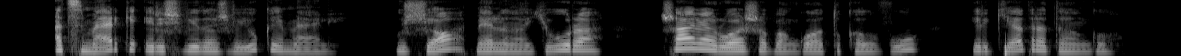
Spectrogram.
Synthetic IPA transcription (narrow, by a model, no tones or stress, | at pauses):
ɐt̪ʲsʲɪmʲɛˑɾʲkʲeʔɪɾɪʃʲʋʲiːd̪oːʒʲʋʲɛjuːkɐɪmʲæːlʲiː | ʊʃjoːmʲeːlʲɪnojuːɾɑː | ʃɑːlʲeɾuɔʃɐbɐŋɡuɔt̪ukɐlˠʋuː | ɪɾɡʲiɛt̪ɾɐd̪ɐŋɡʊ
